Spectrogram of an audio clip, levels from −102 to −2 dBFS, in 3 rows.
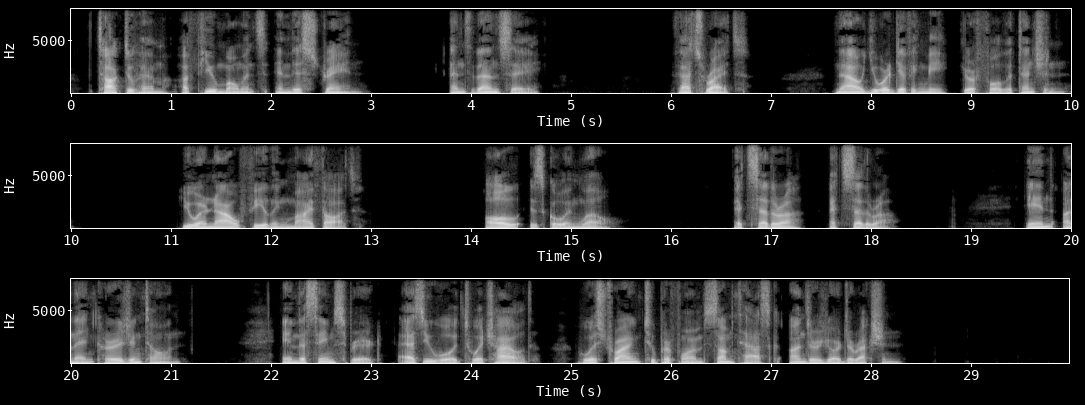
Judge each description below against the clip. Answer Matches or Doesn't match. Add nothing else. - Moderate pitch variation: Matches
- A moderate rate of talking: Doesn't match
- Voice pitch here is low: Matches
